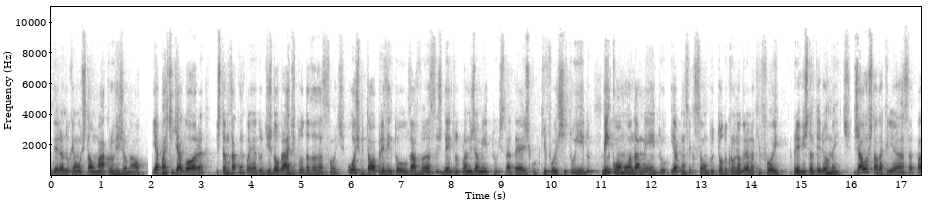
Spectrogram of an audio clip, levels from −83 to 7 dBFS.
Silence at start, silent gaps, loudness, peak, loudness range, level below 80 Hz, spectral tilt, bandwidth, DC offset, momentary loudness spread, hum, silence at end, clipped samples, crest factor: 0 s; none; -17 LUFS; -2 dBFS; 2 LU; -50 dBFS; -8 dB/octave; 9 kHz; under 0.1%; 8 LU; none; 0 s; under 0.1%; 16 dB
